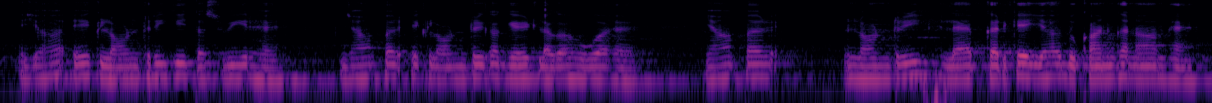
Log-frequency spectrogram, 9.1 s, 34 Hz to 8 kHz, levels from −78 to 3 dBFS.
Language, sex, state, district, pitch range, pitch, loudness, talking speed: Hindi, male, Bihar, Darbhanga, 115-130 Hz, 120 Hz, -46 LUFS, 165 wpm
